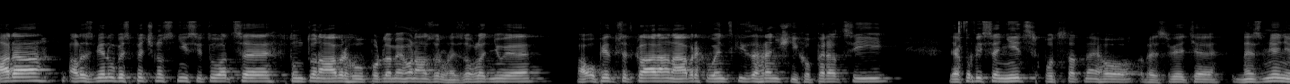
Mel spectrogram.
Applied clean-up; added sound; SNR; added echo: neural mask model Resemble Enhance denoiser.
